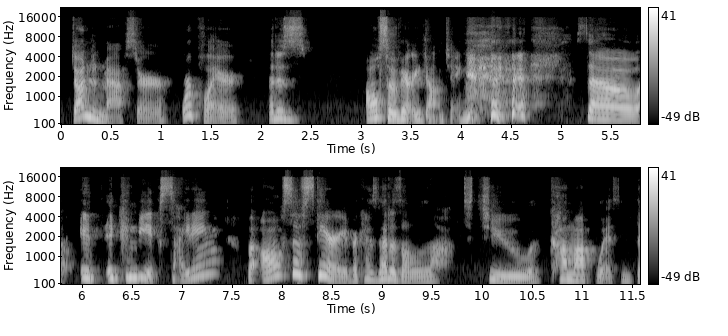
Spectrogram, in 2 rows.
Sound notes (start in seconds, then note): 4.0 laughing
